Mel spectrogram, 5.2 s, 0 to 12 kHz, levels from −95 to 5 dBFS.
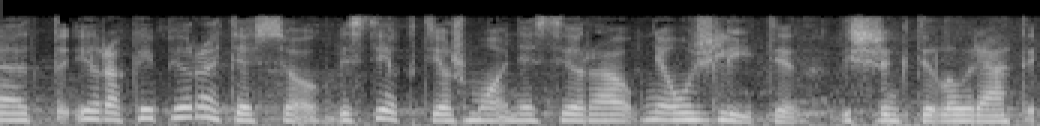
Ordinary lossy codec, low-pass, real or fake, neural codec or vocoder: Opus, 64 kbps; 7.2 kHz; real; none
